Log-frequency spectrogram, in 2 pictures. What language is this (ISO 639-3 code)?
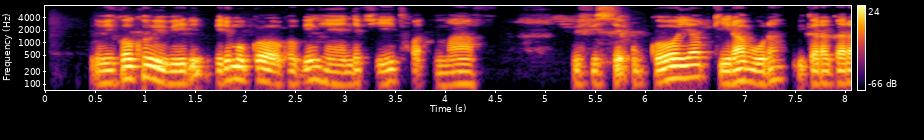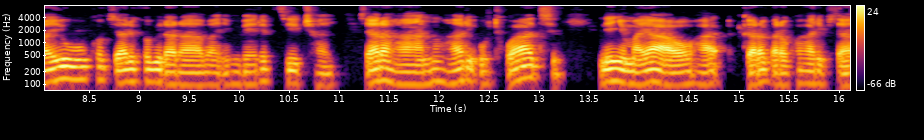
run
